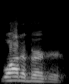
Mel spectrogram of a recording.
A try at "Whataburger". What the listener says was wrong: There's a T in there.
